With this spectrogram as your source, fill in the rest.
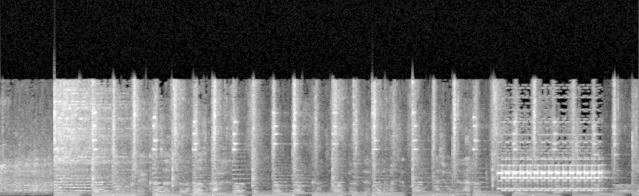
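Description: A telephone rings loudly in a Japanese comedy sketch, with repeated bell-like rings over background music, continuing for several seconds.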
